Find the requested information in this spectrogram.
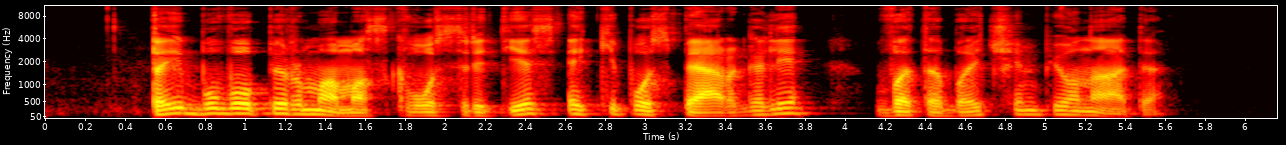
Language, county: Lithuanian, Marijampolė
